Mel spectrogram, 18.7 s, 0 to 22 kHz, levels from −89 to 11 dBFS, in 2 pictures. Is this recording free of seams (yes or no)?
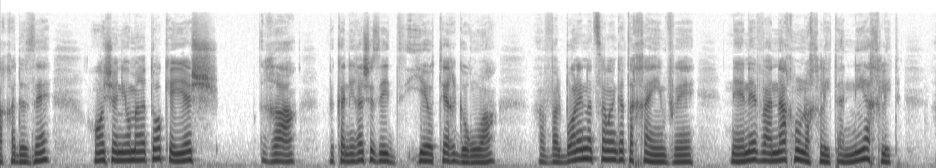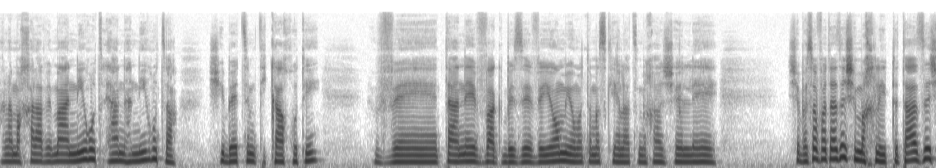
no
